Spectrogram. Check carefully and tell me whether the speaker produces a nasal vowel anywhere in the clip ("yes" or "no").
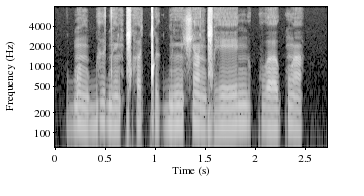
yes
